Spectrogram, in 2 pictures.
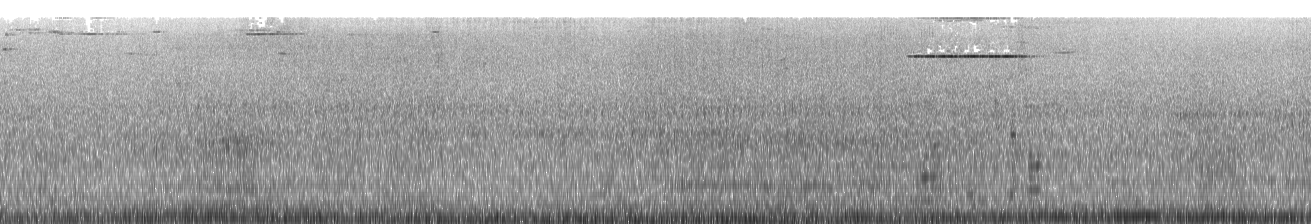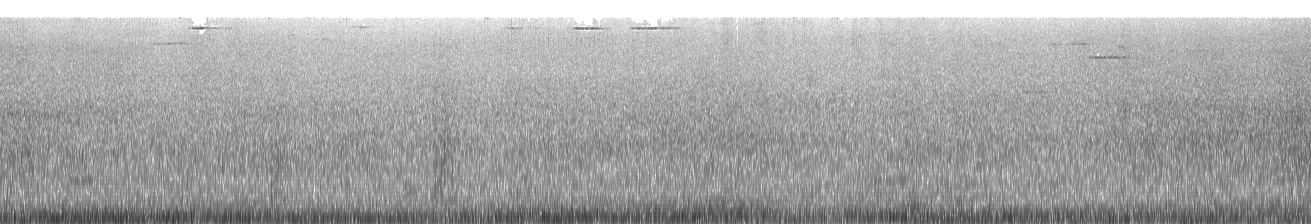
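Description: Steady city road traffic: the continuous low rumble of cars and motorcycles moving slowly along a busy multi-lane road.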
